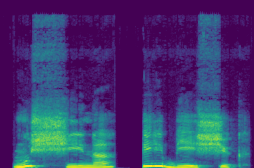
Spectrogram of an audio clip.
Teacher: La combinaison du G avec le Ч se prononce comme ch, mou, long, мужчина, перебежчик.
